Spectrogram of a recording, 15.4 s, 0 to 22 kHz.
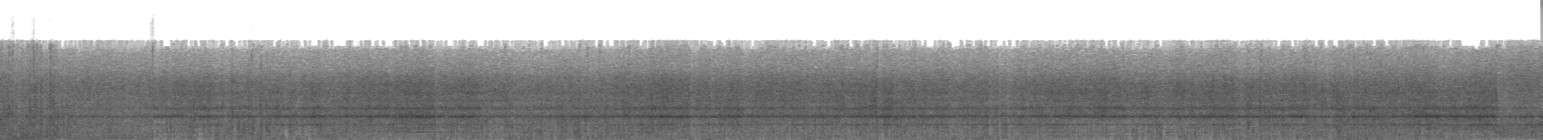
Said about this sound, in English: two F-35C Lightning II carrier variants conducted their first arrested landings aboard USS Dwight D. Eisenhower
